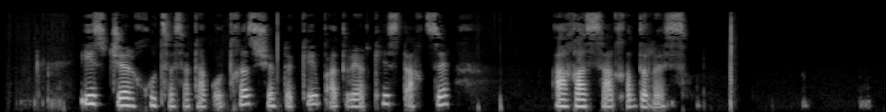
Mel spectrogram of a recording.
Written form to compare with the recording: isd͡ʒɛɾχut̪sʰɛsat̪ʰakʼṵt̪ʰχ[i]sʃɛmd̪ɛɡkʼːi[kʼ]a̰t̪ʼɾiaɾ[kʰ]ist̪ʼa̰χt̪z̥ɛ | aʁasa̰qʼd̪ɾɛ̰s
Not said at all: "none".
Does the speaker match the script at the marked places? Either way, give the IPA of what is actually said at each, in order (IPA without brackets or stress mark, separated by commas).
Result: ɛ, pʼ, kʰ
